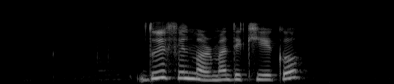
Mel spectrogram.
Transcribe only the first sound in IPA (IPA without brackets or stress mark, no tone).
d̪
